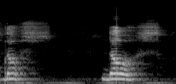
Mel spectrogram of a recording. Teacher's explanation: bem fechado esse O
